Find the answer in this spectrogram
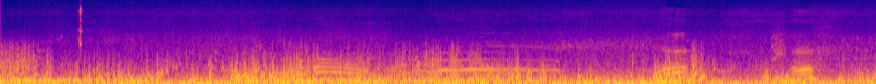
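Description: Wind buffeting the microphone on a fishing boat at sea, a loud, steady low rumble, with the boat's engine noise under it. Brief distant voices call out in the middle.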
